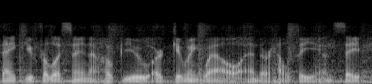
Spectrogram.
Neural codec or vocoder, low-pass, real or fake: codec, 16 kHz in and 24 kHz out, 1 kbps, XY-Tokenizer; 7.2 kHz; fake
